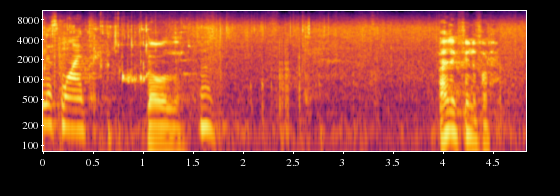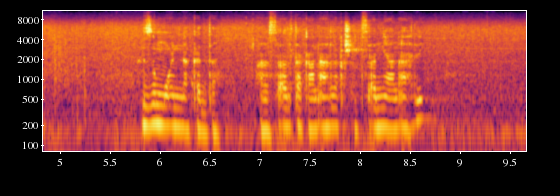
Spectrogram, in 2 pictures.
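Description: A young man speaks calmly in reply.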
